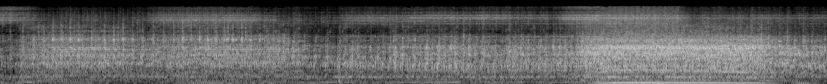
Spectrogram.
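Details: Opel Astra F 1.4 8v Si, C14SE engine: busy rattle of about four knocks a second over the revving engine, louder as revs climb, first suspected as timing or bearings; turned out to be a failed coolant pump, quiet after replacement.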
